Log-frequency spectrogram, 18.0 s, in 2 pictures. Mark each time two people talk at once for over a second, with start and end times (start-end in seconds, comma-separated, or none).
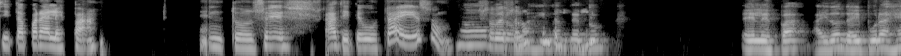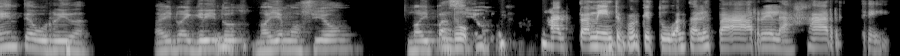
4.5-6.0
